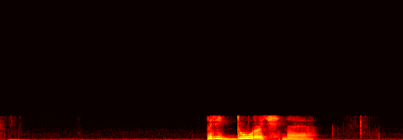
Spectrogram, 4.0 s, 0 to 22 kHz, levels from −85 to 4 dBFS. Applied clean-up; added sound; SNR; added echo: none; none; none; none.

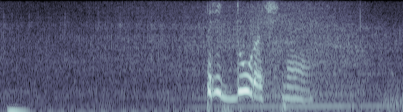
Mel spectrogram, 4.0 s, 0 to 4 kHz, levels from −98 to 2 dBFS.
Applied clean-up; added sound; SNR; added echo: none; Traffic noise, roadway noise; 16 dB; none.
